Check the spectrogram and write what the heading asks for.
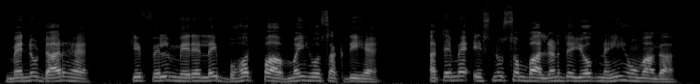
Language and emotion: Punjabi, fearful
